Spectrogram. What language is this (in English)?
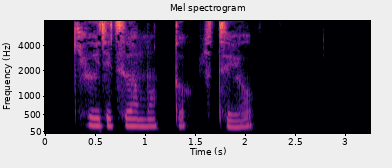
Japanese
